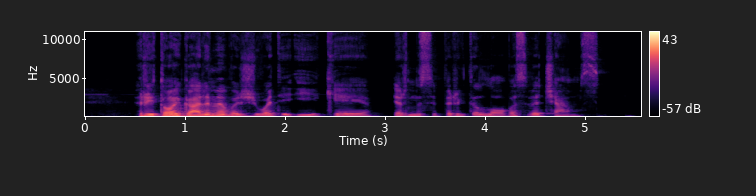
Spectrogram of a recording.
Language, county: Lithuanian, Šiauliai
